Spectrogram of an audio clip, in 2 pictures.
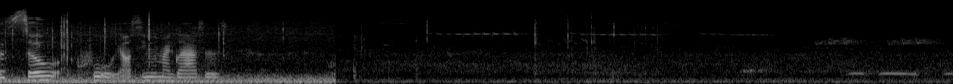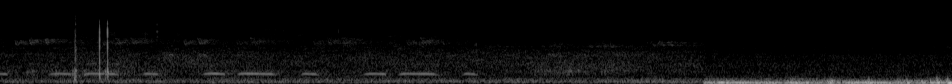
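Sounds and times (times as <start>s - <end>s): birds calling repeated notes: 0.0s - 14.4s.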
